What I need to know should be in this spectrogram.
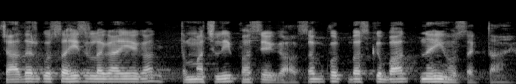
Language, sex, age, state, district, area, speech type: Hindi, male, 30-45, Bihar, Begusarai, rural, spontaneous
